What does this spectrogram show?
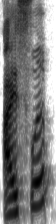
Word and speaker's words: Islip: Did I say it right the first is islip? Like I slip on the ice?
